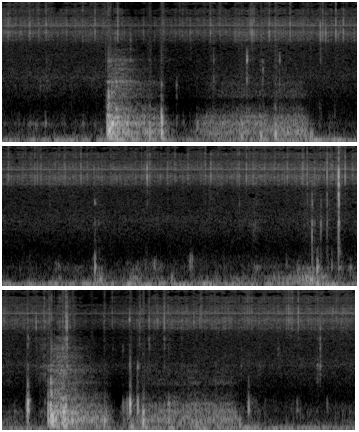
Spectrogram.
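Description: A diver breathes out through a regulator underwater, with bursts of bubbles rumbling.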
